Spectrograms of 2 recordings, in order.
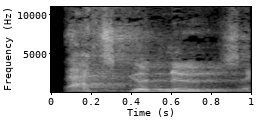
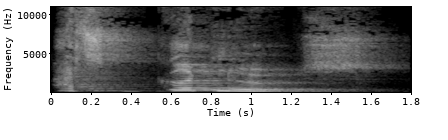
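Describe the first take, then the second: First: Said in the usual way. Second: "good" drawn out and leaned on; a deliberate slowed echo of "That's good news"; slow emphatic repeat. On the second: Shown as a demonstration. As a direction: savor "good" very slowly.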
